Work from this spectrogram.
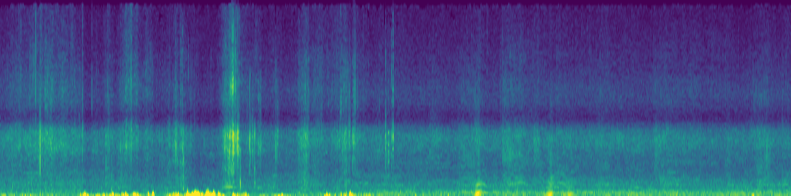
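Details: Honeybees around a queen on beeswax, a continuous low hum with louder close wingbeat bursts in the first four seconds as bees pass near, then a steadier softer drone.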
